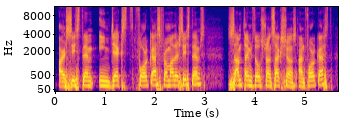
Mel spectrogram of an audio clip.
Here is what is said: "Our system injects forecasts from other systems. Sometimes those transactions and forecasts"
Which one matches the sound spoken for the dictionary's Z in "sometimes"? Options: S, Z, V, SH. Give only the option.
S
